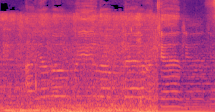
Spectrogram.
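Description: Background music, loud and dense with a low beat, that cuts abruptly about three seconds in to a quieter, different passage.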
